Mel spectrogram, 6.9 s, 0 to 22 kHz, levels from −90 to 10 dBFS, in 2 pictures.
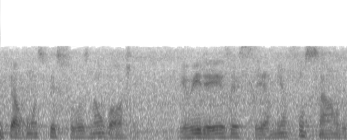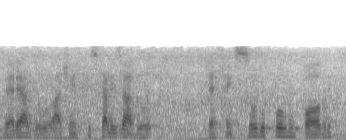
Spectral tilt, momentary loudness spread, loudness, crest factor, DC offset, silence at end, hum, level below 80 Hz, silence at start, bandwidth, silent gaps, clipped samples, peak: -10.5 dB/octave; 8 LU; -28 LUFS; 20 dB; under 0.1%; 0 s; none; -44 dBFS; 0 s; 5.8 kHz; none; under 0.1%; -8 dBFS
